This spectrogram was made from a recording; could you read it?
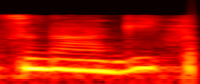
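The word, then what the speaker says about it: つな樹: つなぎと読むそうですから、はい、こちらで検索してみてください。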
